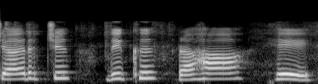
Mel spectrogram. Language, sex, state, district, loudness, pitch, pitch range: Hindi, female, Madhya Pradesh, Bhopal, -14 LUFS, 255 Hz, 240-275 Hz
